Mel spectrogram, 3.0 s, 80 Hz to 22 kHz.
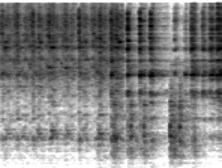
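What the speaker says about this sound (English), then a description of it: "in another medium bowl, we're gonna whisk together the yogurt, the 2 tablespoons of lemon juice, and the vanilla" A whisk beats yogurt, lemon juice and vanilla together in a medium bowl, making close, steady scraping and clinking against the bowl that grows louder and quicker partway through, with no talking.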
